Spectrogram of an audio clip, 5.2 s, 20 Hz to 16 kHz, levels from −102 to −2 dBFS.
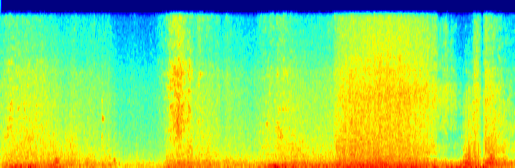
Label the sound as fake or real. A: real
